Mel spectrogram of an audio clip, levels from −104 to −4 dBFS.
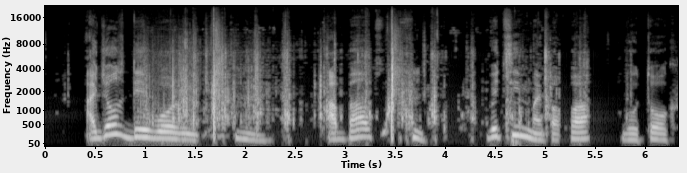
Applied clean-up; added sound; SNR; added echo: classical method spectral subtraction.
